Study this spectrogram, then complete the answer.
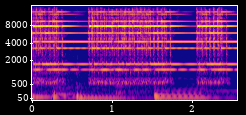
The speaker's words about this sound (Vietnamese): Bố gọi 113 luôn đi ạ.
